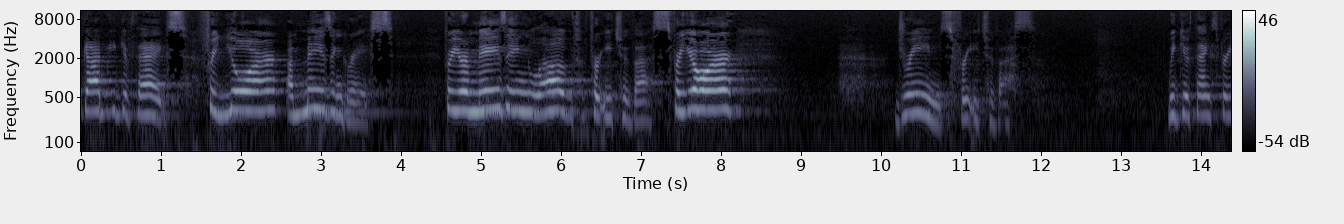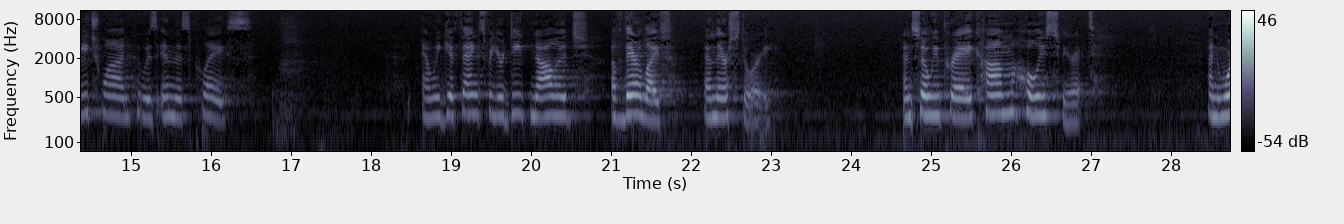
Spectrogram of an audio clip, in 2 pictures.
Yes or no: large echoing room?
yes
